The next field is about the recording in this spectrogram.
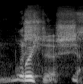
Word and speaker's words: Worcestershire: Worcestershire is really pronounced sure. – Sure. – That's Worcestershire. And you can either pronounce the W-O-R-C-E as Worcha or Worse.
